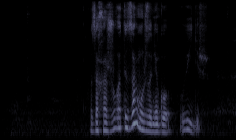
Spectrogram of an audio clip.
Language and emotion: Russian, neutral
